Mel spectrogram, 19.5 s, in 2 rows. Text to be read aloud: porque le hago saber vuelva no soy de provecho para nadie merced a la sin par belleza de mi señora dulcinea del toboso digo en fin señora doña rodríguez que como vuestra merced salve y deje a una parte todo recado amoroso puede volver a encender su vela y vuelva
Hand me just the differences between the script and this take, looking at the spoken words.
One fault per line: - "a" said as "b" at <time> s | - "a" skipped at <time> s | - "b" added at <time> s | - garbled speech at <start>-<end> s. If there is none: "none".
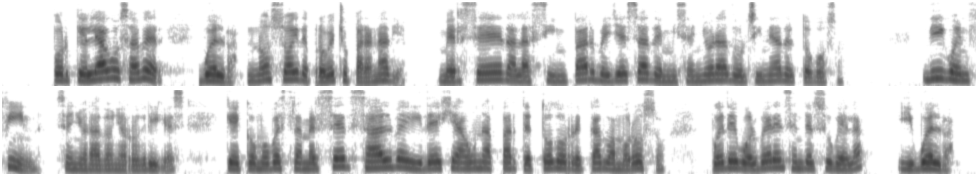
none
